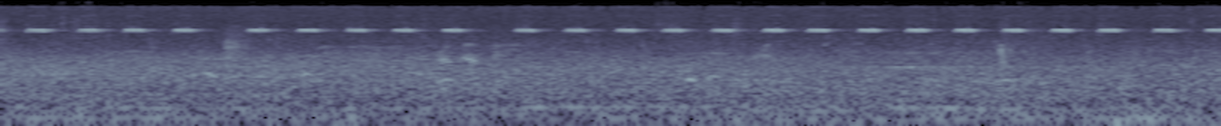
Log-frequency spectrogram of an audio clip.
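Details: At Walden Pond, a cricket gives evenly spaced high chirps, roughly three per second, with a brief gap near the start, above a soft low rumble.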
